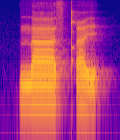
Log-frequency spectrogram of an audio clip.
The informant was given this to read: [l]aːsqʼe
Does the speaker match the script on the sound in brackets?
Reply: no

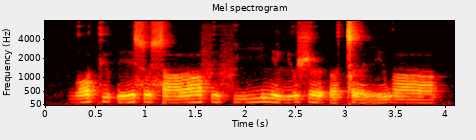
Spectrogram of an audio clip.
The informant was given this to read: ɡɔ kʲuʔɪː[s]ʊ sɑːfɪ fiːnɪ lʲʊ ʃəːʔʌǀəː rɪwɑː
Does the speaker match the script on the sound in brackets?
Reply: yes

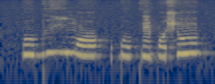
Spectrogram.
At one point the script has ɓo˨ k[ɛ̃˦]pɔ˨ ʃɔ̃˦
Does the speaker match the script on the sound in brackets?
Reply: no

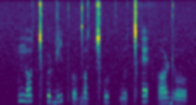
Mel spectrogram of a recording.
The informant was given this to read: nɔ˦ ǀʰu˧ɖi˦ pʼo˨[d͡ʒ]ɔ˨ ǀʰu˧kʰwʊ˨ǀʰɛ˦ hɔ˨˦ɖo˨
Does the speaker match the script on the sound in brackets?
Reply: no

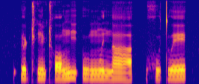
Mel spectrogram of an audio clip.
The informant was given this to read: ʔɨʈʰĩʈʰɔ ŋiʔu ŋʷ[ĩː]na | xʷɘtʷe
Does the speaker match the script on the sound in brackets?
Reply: no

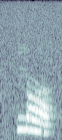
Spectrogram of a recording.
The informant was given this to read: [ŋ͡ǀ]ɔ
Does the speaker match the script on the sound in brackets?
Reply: no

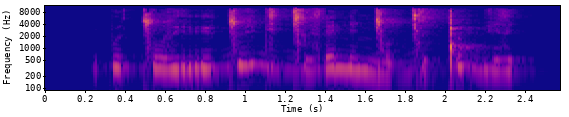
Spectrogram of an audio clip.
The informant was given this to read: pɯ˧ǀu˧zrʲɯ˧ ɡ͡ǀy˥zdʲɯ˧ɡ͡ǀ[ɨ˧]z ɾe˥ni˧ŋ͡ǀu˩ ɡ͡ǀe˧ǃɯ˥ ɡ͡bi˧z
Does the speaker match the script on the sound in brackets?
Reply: yes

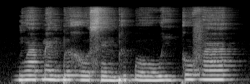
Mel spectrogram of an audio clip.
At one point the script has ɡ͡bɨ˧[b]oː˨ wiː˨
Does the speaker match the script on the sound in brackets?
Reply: no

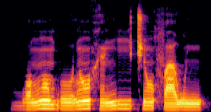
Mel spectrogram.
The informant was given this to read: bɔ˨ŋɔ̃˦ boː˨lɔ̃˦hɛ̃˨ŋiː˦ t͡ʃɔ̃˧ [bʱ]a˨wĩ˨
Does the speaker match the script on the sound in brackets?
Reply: no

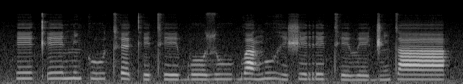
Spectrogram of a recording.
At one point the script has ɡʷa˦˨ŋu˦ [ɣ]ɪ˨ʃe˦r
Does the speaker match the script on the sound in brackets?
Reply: yes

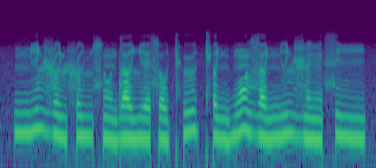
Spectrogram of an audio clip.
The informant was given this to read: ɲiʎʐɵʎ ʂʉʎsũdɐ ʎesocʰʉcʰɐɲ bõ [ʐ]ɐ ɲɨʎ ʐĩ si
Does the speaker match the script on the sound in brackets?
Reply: no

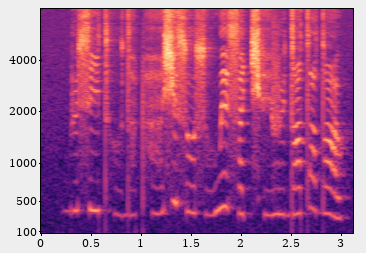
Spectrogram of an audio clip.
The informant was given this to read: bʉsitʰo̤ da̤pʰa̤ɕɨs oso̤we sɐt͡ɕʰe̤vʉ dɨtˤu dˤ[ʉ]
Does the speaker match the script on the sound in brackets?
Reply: no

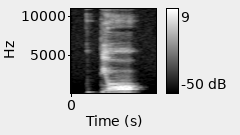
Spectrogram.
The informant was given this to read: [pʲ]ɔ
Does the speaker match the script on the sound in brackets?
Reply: yes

